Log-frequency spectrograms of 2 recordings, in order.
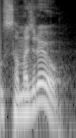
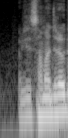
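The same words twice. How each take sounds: First: "समझ रहे हो?" louder with the end pushed out; "समझ रहे हो?" determined with a firm end; thrown-out ending. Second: Said in the usual way. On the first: Shown as a demonstration. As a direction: push "हो" forward, don't let it drop. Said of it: "but मैं बोलूँ". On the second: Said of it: "देखा मैंने जैसे पीछे लिया".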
